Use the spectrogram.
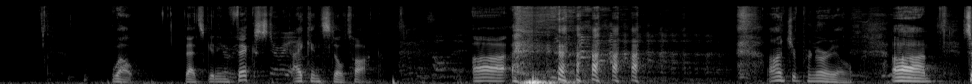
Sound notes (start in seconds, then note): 5.1 laughter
